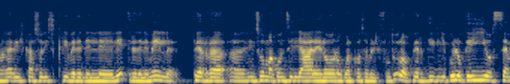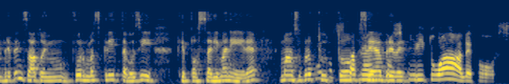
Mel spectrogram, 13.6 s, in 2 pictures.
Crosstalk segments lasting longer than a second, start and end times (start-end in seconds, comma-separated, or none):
10.8-12.3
